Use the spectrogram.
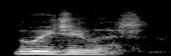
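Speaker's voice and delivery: ordinary talk, nothing marked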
